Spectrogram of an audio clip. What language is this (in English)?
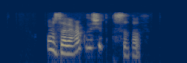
Kabyle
